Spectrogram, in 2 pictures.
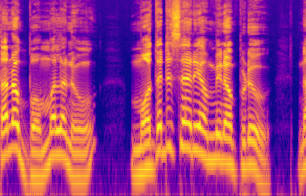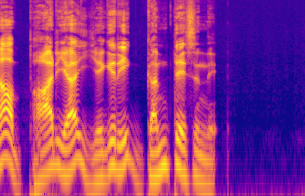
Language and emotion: Telugu, happy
